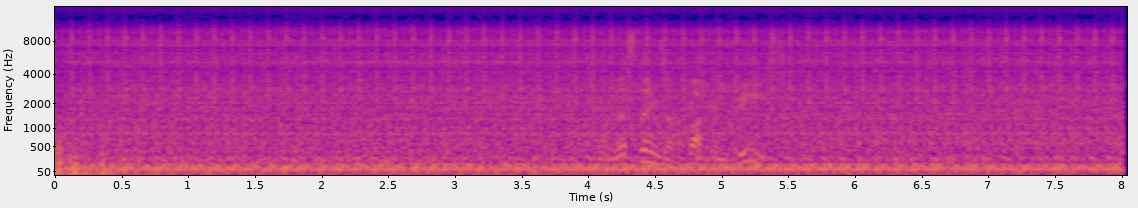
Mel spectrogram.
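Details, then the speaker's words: 1984 Toyota Land Cruiser FJ60, long-stored, first run after many years: rough uneven idle with puffing, ticking chuff under the engine note; exhaust leak. "Got an exhaust leak."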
